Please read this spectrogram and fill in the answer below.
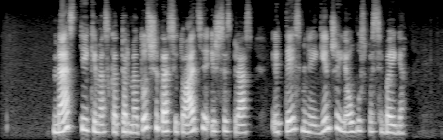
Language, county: Lithuanian, Vilnius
